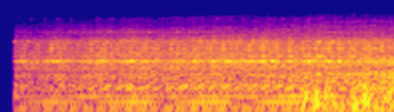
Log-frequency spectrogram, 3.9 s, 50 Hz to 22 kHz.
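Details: Ferguson TEF 20C diesel tractor after rebuild of injection pump and engine, charger/dynamo currently broken: steady, even diesel clatter at idle with no misses, knocks or hunting; normal idle.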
